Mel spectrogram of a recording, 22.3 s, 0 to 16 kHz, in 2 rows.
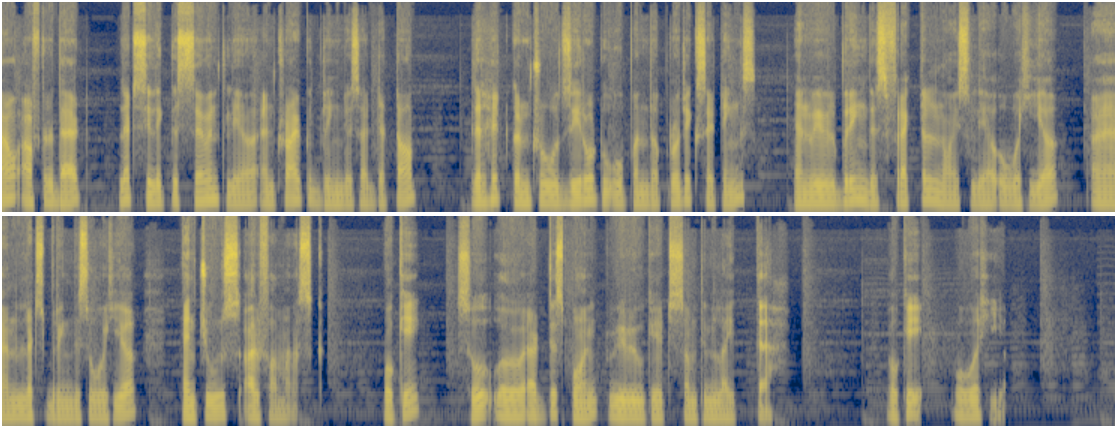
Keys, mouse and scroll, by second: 1.7-5.8 drag, 8.3-16.0 drag, 16.0 space, 18.7 click, 19.5 space.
